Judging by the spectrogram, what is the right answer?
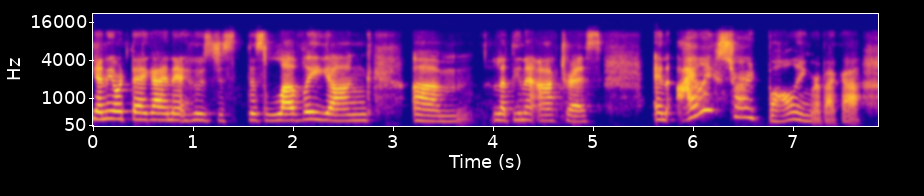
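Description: On a very clean recording with a silent background, a woman talks at a moderate pace in a fairly high pitch with ordinary pitch variation and an ordinary speaking voice. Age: 20s. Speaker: actor and producer. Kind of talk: casual interview chat.

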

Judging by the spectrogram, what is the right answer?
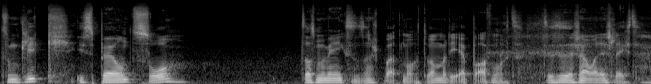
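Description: Speaking at a moderate pace with long, frequent pauses, a man with a fairly low voice and ordinary pitch variation is heard on a very clean recording with a silent background. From Upper Austria. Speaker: podcast host. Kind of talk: casual chat.

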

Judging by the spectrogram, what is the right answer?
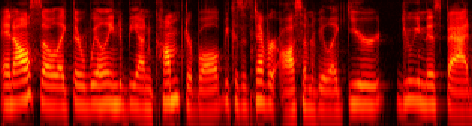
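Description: A woman speaks at a very fast pace with a medium pitch and fairly even intonation. The recording is very clean, with a silent background. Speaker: radio traffic reporter. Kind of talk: casual interview chat. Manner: chatty, rambling.

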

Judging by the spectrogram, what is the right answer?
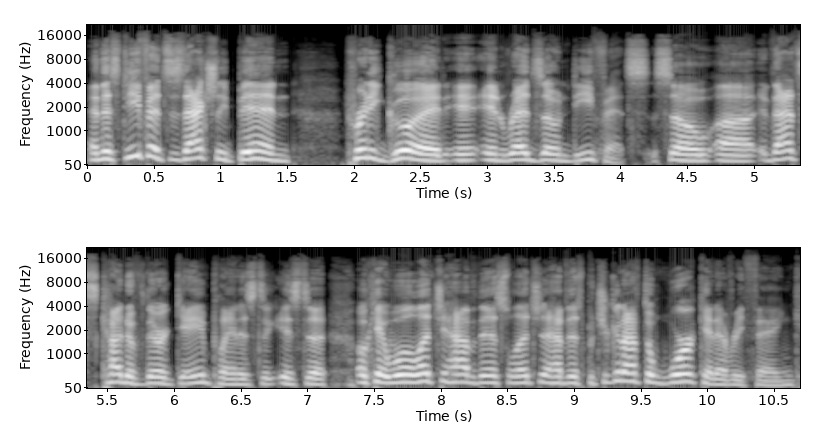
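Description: A man with a high pitch talks at a fairly quick pace. The sound is dry and close with no echo, in a very clean recording with a silent background. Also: ordinary pitch variation. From Dallas, Texas. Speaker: sports podcaster. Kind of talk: solo podcast monologue. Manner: halting, many fillers and repetitions.

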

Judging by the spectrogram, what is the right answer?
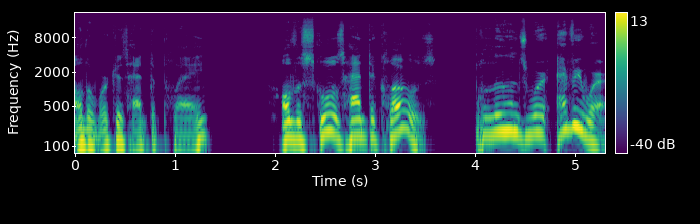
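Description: In a soothing tone, a man speaks at a fairly slow pace and a medium pitch, with vocal fry. His pitch swings very wide. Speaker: storyteller reading bedtime stories. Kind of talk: bedtime story reading aloud, gentle storybook narration. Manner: soothing, measured, storytelling pace with character voices.

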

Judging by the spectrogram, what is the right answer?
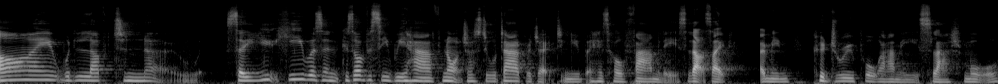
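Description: On a very clean recording with a silent background, a woman with a British accent and a very deep, low pitch speaks at a moderate pace with very wide pitch swings. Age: 20s. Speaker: podcast host. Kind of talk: casual interview.

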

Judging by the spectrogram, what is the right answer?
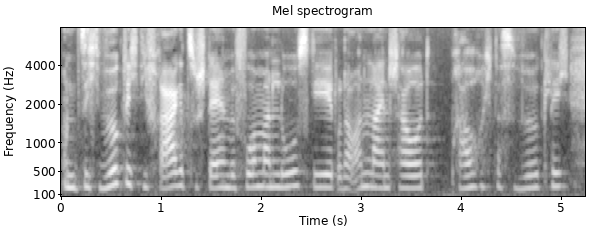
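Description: A woman speaks in a fairly high voice with monotone, flat intonation. Noticeable background noise is present. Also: moderate pace. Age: 40s. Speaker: charity press officer. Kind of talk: live podcast interview. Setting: stage with audience at a trade fair.

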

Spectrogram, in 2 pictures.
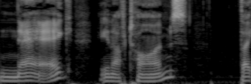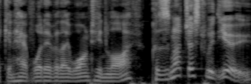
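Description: A man's fairly low, dark, mellow voice. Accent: Australian. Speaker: pastor. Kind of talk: radio talk segment.

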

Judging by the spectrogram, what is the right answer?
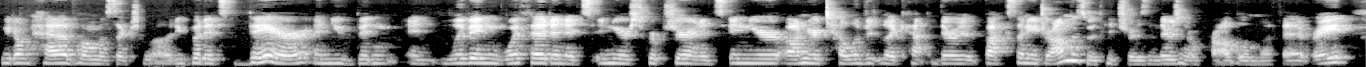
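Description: A woman with a New Jersey accent speaks at a very fast pace with hardly any pauses, a medium pitch and ordinary pitch variation, against noticeable background noise. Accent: American (New Jersey). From New Jersey suburbs. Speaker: podcast co-host. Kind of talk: casual interview.

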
